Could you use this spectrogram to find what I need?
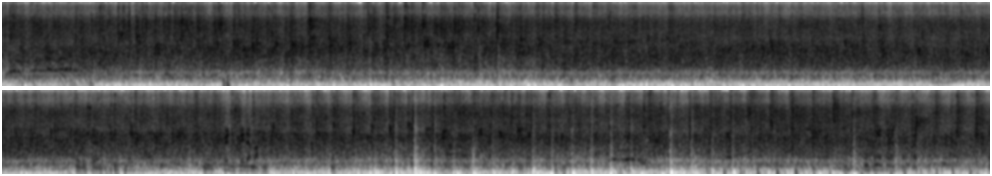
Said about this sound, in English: And please give everybody like a standing applause for those three amazing guys.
